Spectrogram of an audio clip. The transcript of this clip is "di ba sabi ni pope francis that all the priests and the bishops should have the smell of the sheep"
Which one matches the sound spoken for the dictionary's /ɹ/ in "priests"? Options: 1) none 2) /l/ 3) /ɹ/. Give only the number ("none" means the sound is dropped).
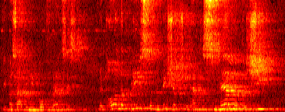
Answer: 2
